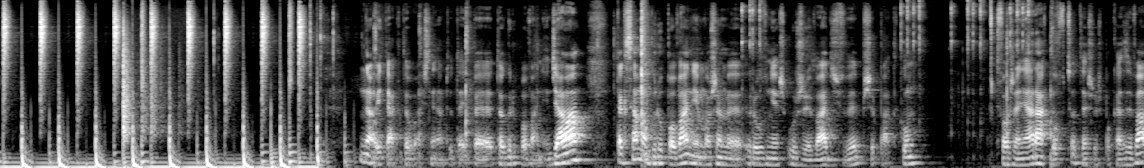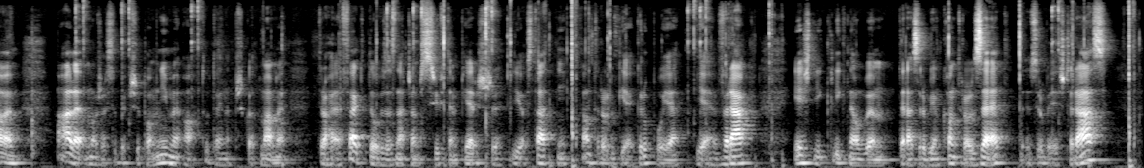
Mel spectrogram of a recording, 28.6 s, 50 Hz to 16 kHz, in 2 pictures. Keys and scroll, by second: 3.9 space, 21.5 super+g, 24.0 super+z, 28.4 super+g.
